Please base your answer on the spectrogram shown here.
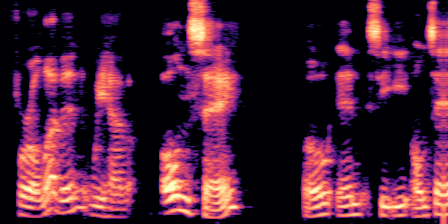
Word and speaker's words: once: So for 11, we have once, O-N-C-E, once. It looks like once in English, but it's pronounced once.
